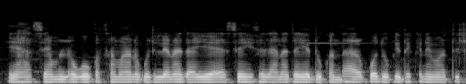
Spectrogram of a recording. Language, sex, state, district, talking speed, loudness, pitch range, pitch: Hindi, male, Punjab, Kapurthala, 230 wpm, -16 LUFS, 115-120 Hz, 115 Hz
